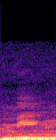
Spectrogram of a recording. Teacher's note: Ming itu ikhfa. Harus dengung sambil ditahan.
